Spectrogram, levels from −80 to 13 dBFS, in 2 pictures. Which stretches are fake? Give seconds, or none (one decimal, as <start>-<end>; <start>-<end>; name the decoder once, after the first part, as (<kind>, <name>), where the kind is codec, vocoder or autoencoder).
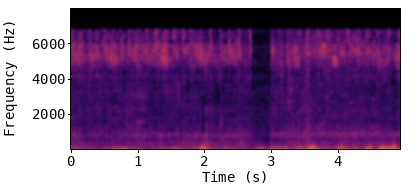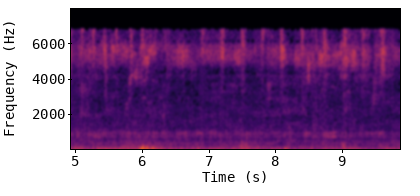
0.0-3.3 (codec, SNAC); 4.3-5.7; 6.3-8.6; 9.2-9.9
